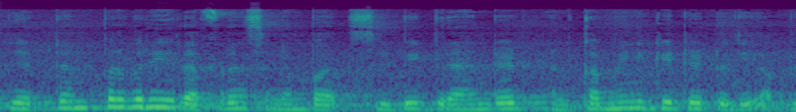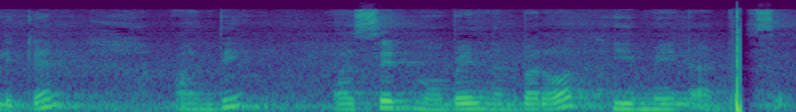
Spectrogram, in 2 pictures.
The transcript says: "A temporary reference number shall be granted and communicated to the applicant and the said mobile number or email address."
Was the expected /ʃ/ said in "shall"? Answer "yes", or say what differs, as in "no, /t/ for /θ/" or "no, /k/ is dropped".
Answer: no, /s/ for /ʃ/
